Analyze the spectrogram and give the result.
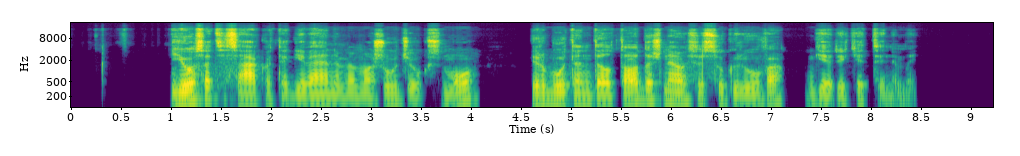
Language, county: Lithuanian, Kaunas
